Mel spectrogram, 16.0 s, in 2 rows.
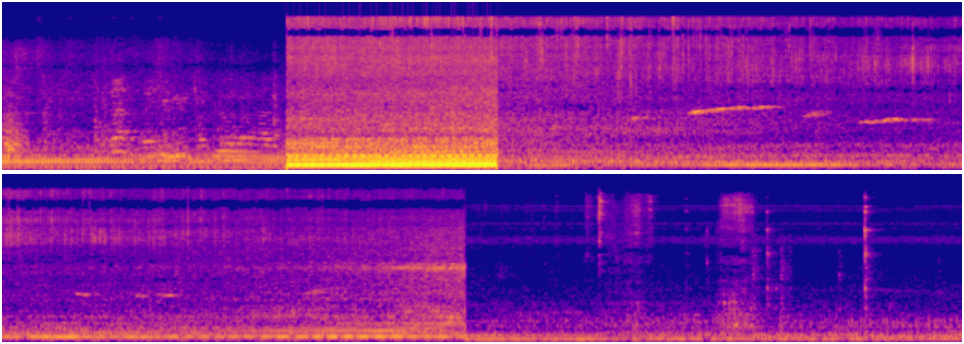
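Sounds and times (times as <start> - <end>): faint bird chirps: 5.2 - 9.8.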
